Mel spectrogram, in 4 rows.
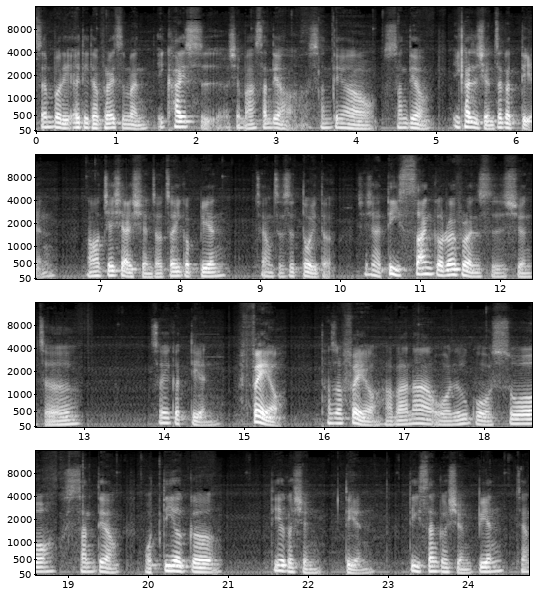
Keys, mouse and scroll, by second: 0.7 click, 2.7 click, 3.6 BackSpace, 4.2 click, 4.4 BackSpace, 5.0 scroll up 1, 6.8 click, 8.5 click, 9.1-9.6 scroll up 1, 10.8 click, 13.4 click, 17.2 click, 19.0 BackSpace, 19.6 click, 20.0 BackSpace, 21.2 click, 22.2 click, 23.1 click, 24.4 click.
